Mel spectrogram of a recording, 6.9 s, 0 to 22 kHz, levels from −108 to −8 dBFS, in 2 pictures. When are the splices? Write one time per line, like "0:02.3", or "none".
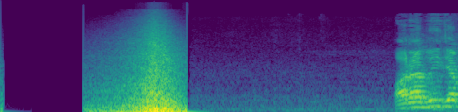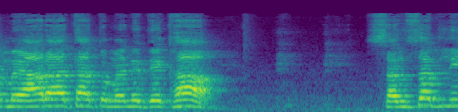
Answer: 0:01.5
